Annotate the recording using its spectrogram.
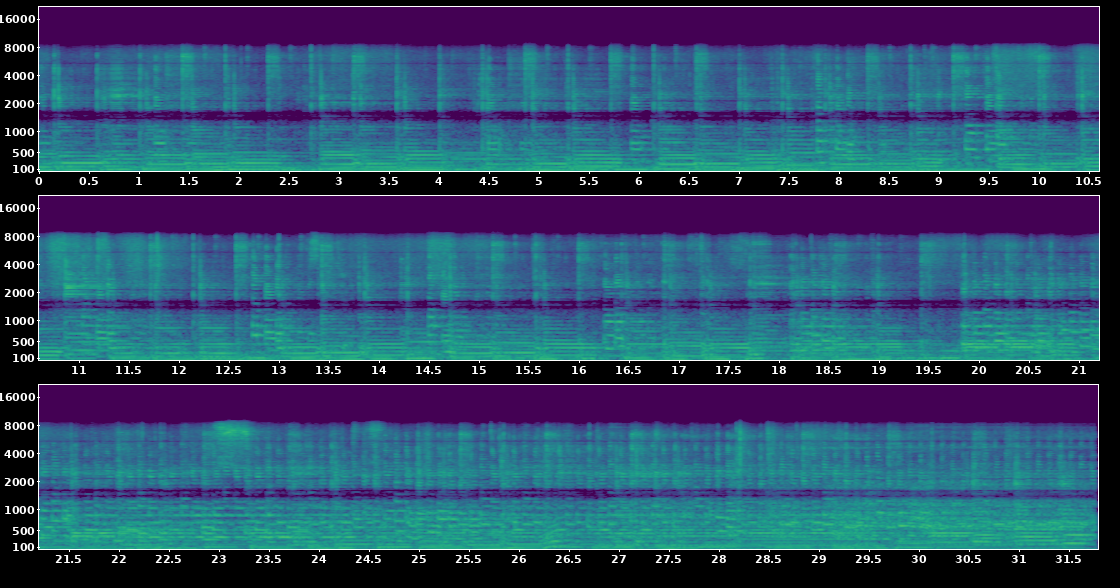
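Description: Live rock band playing loudly, with bass and guitar. The arrangement changes about two-thirds of the way through.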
